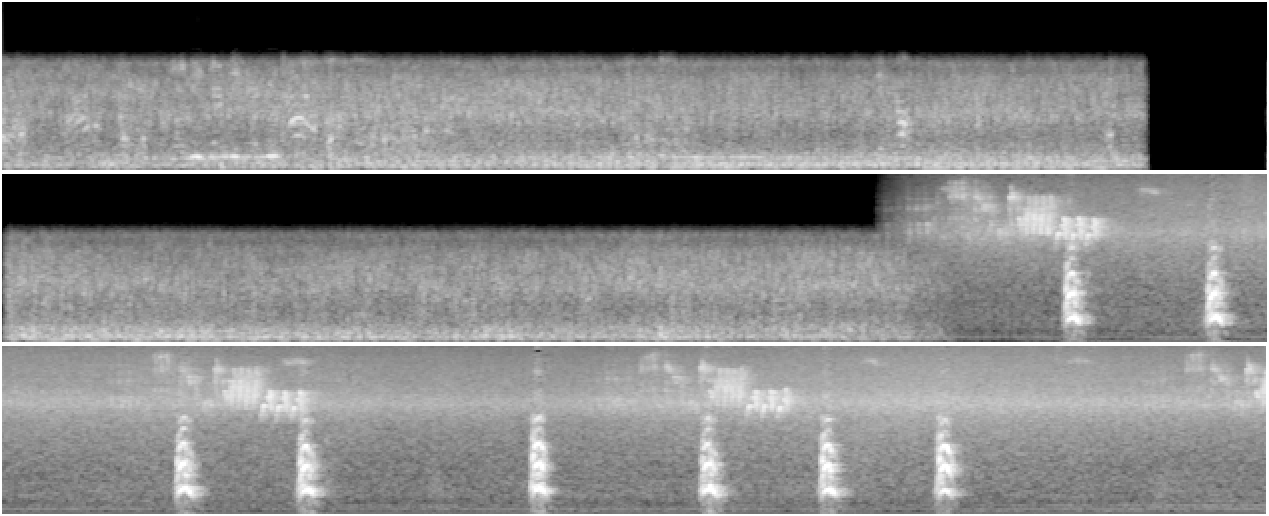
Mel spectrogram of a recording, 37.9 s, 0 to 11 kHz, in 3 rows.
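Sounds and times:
dull outdoor hiss: 0:00.0 - 0:08.1, 0:21.5 - 0:37.9
birds chirping: 0:21.5 - 0:37.9
dog barking: 0:23.2 - 0:23.7, 0:24.6 - 0:25.1, 0:27.0 - 0:27.5, 0:28.1 - 0:28.7, 0:30.6 - 0:31.0, 0:32.2 - 0:33.9, 0:34.6 - 0:35.0.

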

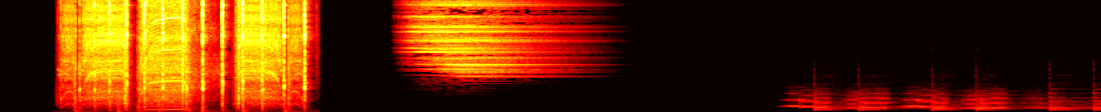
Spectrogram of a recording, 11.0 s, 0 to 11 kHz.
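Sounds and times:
mechanical ratcheting: 0:00.6 - 0:03.2.

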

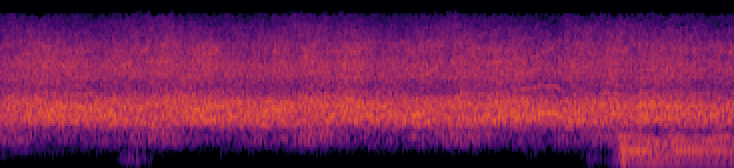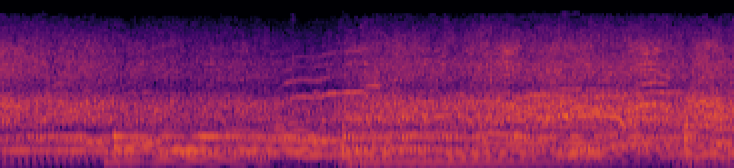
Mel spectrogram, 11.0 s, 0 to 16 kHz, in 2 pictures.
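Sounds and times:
concert crowd screaming and cheering: 0:00.0 - 0:11.0.

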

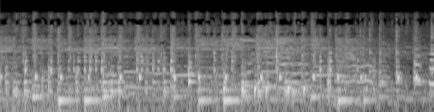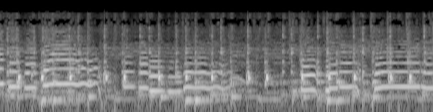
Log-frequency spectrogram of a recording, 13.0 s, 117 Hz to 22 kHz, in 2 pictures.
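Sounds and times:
maracas and hand percussion: 0:00.0 - 0:13.0
trombone melody: 0:00.0 - 0:13.0.

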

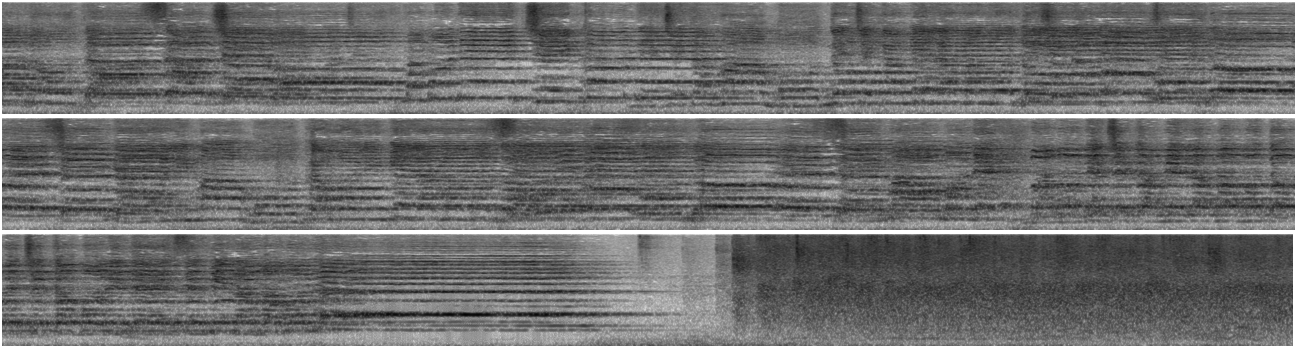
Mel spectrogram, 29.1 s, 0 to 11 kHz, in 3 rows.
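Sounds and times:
girls' choir singing a cappella: 0:00.0 - 0:24.3.

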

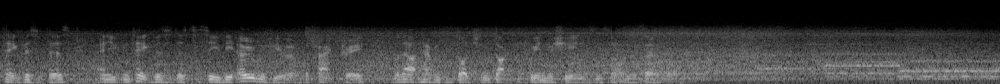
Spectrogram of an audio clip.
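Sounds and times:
machinery rushing noise: 0:02.5 - 0:10.0
machine whining tones: 0:05.1 - 0:10.0.

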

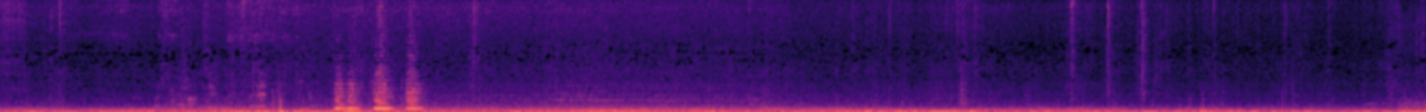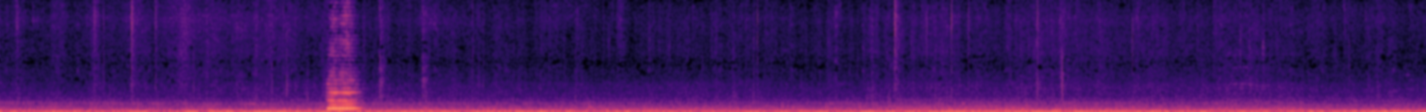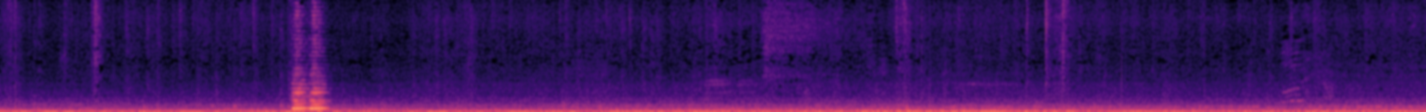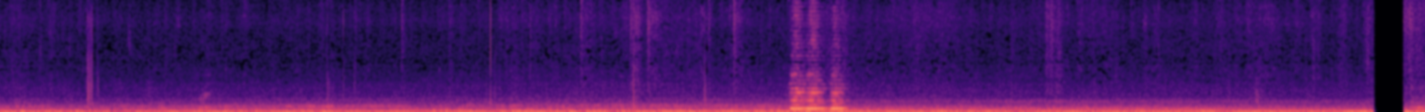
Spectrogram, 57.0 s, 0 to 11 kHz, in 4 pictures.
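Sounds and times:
bus engine drone: 0:00.0 - 0:57.0
road noise: 0:00.0 - 0:57.0
bus horn blasts: 0:03.3 - 0:04.5, 0:17.4 - 0:18.2, 0:31.4 - 0:32.0, 0:35.5 - 0:36.1, 0:50.5 - 0:51.6.

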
